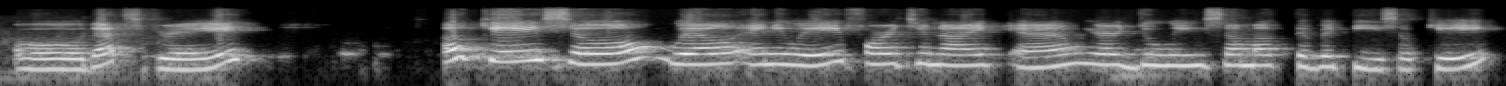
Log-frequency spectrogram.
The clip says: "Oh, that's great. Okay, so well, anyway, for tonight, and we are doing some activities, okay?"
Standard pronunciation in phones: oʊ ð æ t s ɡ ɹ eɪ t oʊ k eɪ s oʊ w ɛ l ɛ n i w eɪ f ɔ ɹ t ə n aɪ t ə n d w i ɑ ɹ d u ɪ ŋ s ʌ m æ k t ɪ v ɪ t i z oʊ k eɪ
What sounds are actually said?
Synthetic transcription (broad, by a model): oʊ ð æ t s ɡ ɹ eɪ t oʊ k eɪ s oʊ w ɛ l ɛ n i w eɪ f ɔ ɹ t ə n aɪ t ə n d w i ɑ ɹ d u ɪ ŋ s ʌ m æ k t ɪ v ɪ t i s oʊ k eɪ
